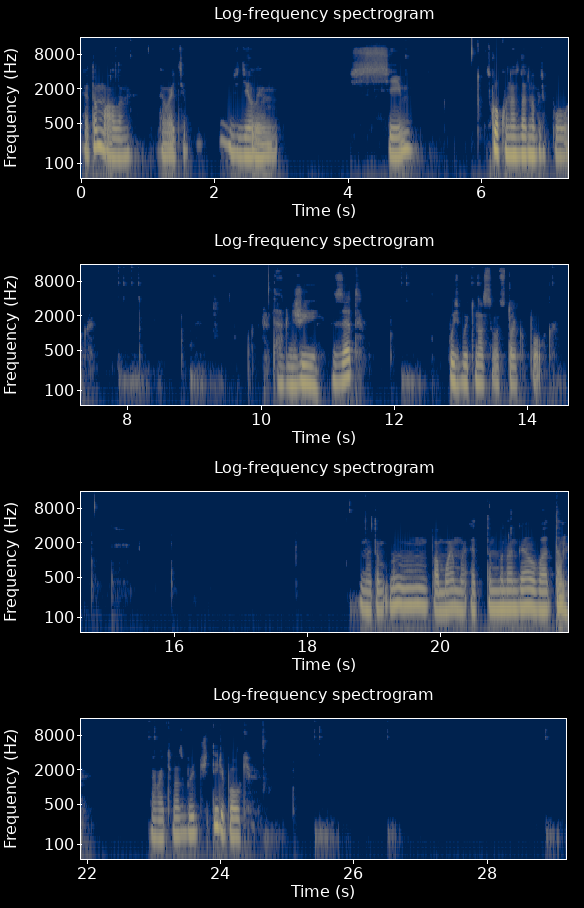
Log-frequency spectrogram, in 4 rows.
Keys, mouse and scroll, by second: 0.6-3.8 drag, 5.1-7.7 middle drag, 7.7-10.1 drag, 10.1 g, 13.0-17.4 drag, 22.8-24.5 drag, 24.5 g, 26.4-29.2 drag.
